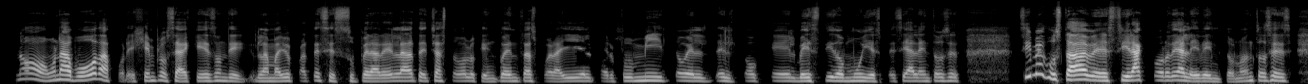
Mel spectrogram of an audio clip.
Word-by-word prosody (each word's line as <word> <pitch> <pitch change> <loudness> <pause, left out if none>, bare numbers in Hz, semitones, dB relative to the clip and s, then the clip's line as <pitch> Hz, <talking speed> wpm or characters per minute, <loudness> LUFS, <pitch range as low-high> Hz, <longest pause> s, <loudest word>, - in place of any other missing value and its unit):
No, 245 -3 -2
una 210 +6 +4
boda, 200 +3 +3
por - - -19
ejemplo, 175 +5 -5
o - - -5
sea, 145 -2 +1
que 160 +3 -5
es 160 - -2
donde 160 -6 -4
la 150 -1 -3
mayor 150 +2 -3
parte 155 +3 -10
se 160 - -4
superarregla, 150 +3 0
te 170 - -4
echas 160 +1 -3
todo 160 -1 -8
lo 160 -2 -5
que 150 - -9
encuentras 155 +2 -3
por 145 -1 -8
ahí, 155 +4 -3
el 155 -1 -5
perfumito, 170 +3 -4
el 155 -3 -2
el 160 -5 -7
toque, 160 +1 -8
el 155 - -5
vestido 160 +1 -1
muy 165 0 -2
especial. 150 +2 -4
Entonces, 165 +1 -6 0.6
sí 365 - 0
me 480 -4 +1
gustaba 230 -2 +9
vestir 190 0 +4
acorde 195 -1 +3
al 185 -4 +5
evento, 140 -3 -2
¿no? 150 +3 -6
Entonces, 180 -2 -2
160 Hz, 195 wpm, -23 LUFS, 150-180 Hz, 0.6 s, gustaba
